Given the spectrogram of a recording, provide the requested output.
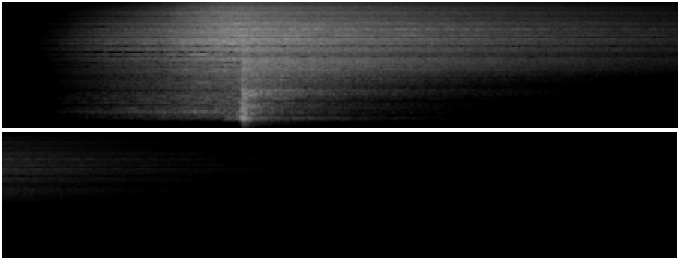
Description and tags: Reverse Cymbal
Digital Zero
